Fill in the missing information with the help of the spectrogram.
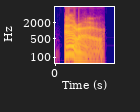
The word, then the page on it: arrow: British English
